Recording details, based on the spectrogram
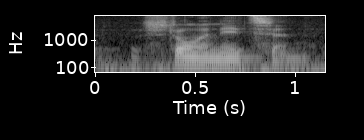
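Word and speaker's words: Solzhenitsyn: uh Stolenets um who was the uh the Stolen Nitsen I believe is how you pronounce it.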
